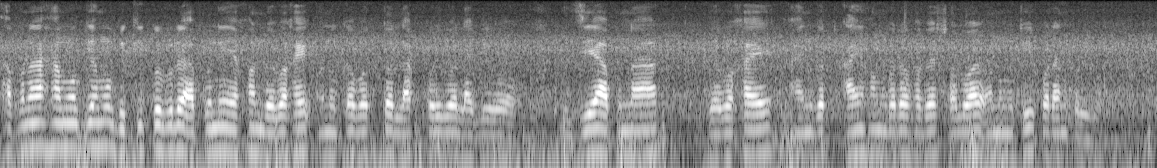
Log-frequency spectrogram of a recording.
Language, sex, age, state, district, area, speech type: Assamese, male, 30-45, Assam, Darrang, rural, read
